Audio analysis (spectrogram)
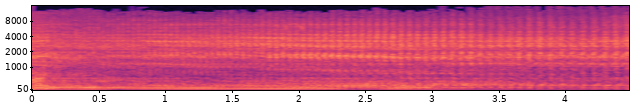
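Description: A small boat outboard motor idles steadily right after starting, a loud close mid-pitched engine drone with a rough vibrating rumble that holds constant, fading slightly toward the end, with no talking.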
